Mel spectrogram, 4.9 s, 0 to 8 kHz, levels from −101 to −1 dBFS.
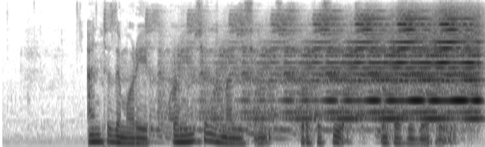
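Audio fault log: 1.4 to 4.86 s, feedback howl: a ringing tone around 1 kHz rises out of the speech and climbs to about 10 dB above it, the loop repeating roughly every 0.4 s. A microphone-to-loudspeaker loop gains level each trip, narrowing to its favoured frequency.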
